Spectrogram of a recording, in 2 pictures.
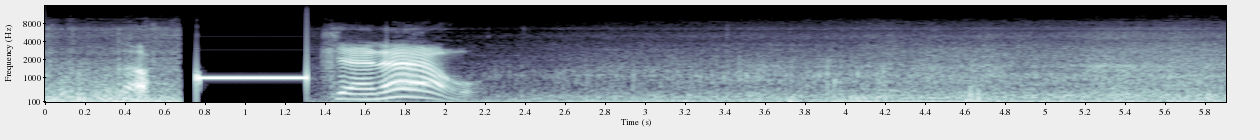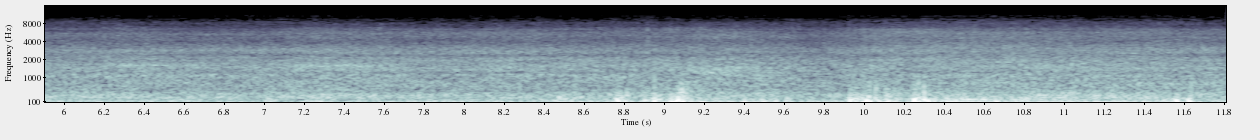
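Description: Wind rushes over a microphone while riding a bicycle.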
